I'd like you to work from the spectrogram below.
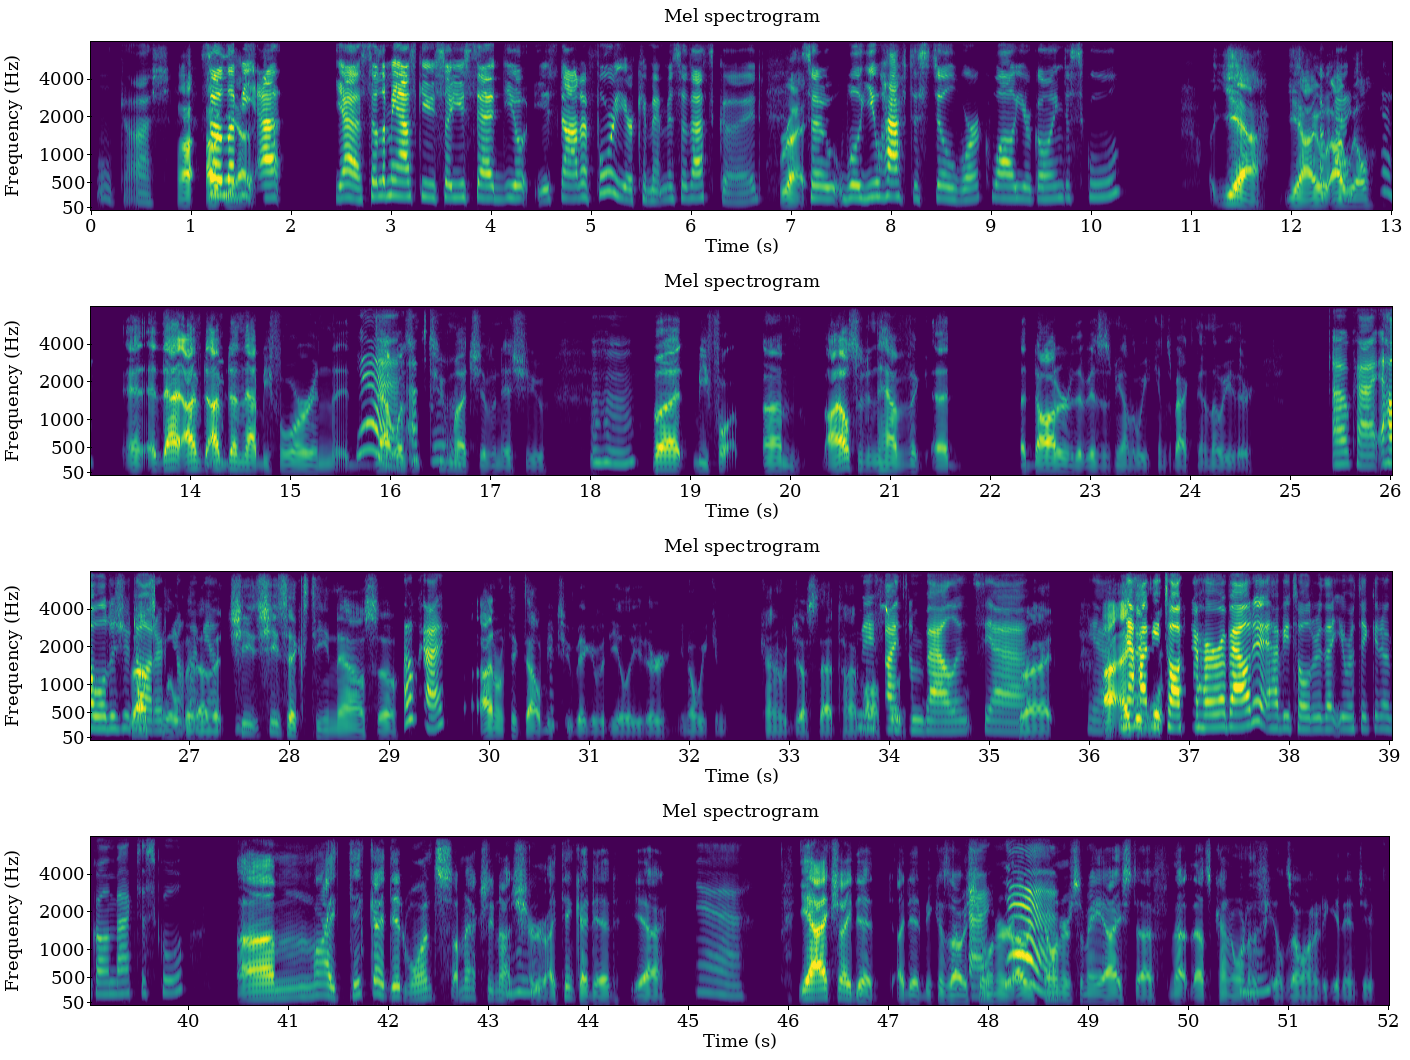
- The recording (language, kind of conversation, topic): English, advice, How should I decide between major life changes?
- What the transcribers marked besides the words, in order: tapping; other background noise; joyful: "yeah"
